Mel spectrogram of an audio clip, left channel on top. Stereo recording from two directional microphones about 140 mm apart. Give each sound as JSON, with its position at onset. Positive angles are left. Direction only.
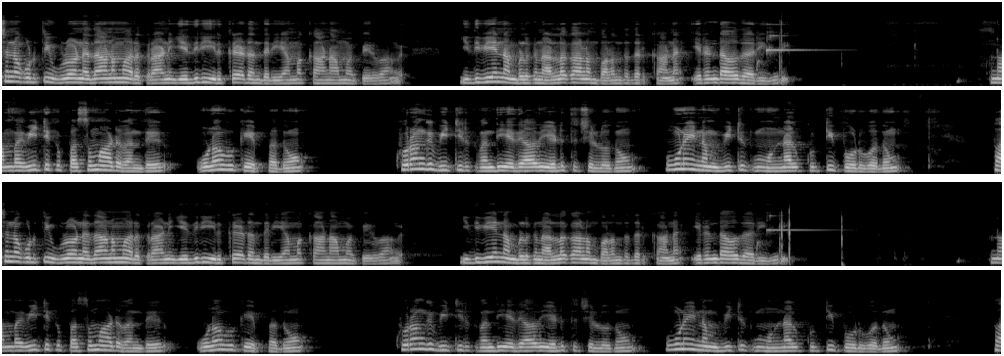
{"t": 0.0, "sound": "speech", "side_deg": -15}
{"t": 9.8, "sound": "speech", "side_deg": 25}
{"t": 19.9, "sound": "a sound", "side_deg": 25}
